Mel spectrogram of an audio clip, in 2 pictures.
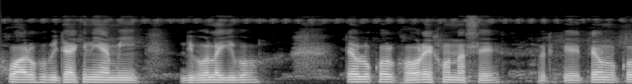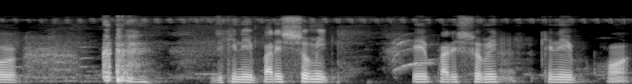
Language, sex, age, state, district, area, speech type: Assamese, male, 45-60, Assam, Udalguri, rural, spontaneous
